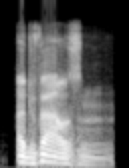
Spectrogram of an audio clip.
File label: "advowson", British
